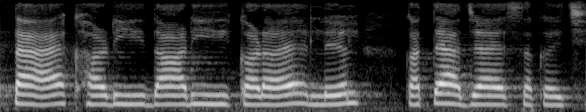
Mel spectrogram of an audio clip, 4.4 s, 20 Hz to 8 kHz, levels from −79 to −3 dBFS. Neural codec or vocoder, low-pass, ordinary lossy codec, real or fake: none; 7.2 kHz; Opus, 24 kbps; real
